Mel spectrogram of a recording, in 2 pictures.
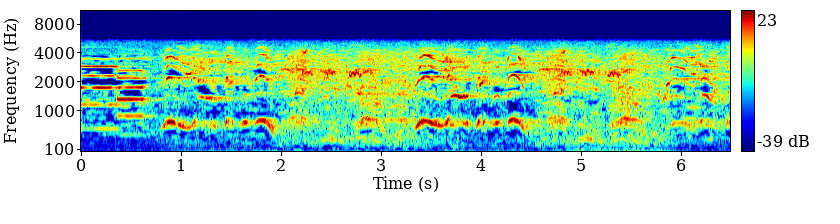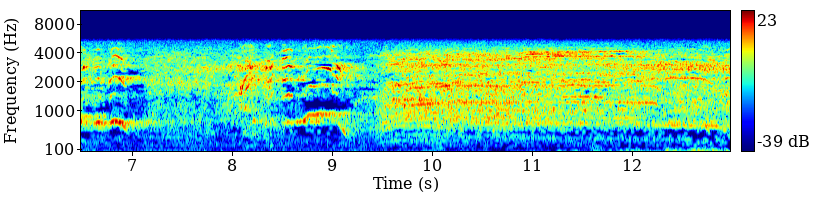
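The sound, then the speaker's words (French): A large protest crowd against the reform chants and shouts loudly and continuously, voices rising in rhythmic waves, with a leading voice on a small truck rousing them over the din. “qui est sur le chariot, sur le petit camion et qui chauffe un peu les gens.”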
